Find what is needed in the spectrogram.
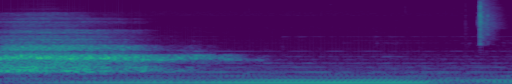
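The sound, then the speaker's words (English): A slow, deep breath out during a relaxation exercise for falling asleep, a soft airy rush that fades away, leaving only a low, gentle musical hum underneath. “Breathe in and out. Let's do one more together. Breathe in and out.”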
